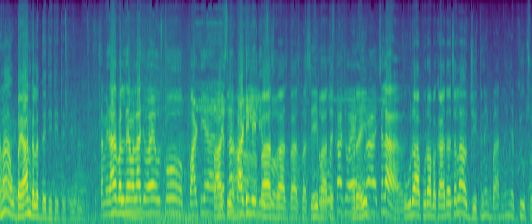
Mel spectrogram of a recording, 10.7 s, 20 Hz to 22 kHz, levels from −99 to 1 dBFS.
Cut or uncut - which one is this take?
uncut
